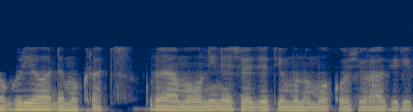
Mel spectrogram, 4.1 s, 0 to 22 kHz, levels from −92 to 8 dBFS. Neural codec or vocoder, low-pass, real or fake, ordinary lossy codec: none; 7.2 kHz; real; AAC, 16 kbps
